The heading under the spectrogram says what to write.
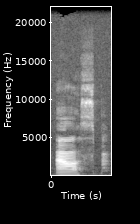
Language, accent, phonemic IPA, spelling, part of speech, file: English, US, /æsp/, asp, noun, En-us-asp.ogg
- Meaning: 1. A water snake 2. A venomous viper native to southwestern Europe (Vipera aspis) 3. The Egyptian cobra (Naja haje) 4. An evil person; a snake 5. A type of European fish (Aspius aspius)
